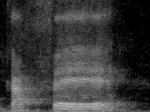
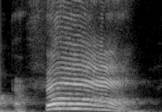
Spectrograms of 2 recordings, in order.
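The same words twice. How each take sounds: First: Said in the usual way. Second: FÉ in "café" long, raised and loud; "café" with a held, high final FÉ; stress on FÉ. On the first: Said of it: "ela é chamada de oxítona". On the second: Shown as a demonstration. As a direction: call out "café", stretching the last syllable. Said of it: "fala mais quando a gente chama".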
